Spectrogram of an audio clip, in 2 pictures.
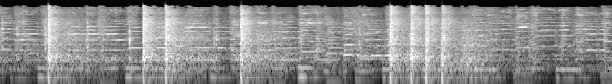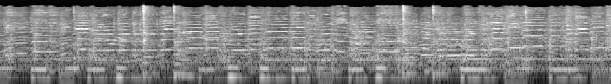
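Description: A small string band of violin, guitar and guitarrón playing, the bass notes stepping up and down under the fiddle melody. Several sharp bangs cut across the music in the first six seconds, with a quick run of four about five seconds in.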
